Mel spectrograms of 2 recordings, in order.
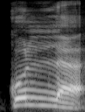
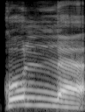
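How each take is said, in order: No difference in how they are said.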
